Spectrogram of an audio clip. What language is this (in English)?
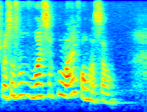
Portuguese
